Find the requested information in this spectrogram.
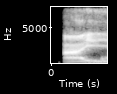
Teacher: Ya-nya dibaca double, dibaca ai dulu.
